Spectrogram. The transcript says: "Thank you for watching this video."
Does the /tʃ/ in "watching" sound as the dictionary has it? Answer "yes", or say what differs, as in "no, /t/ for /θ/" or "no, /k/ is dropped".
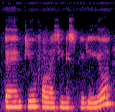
no, /s/ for /tʃ/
